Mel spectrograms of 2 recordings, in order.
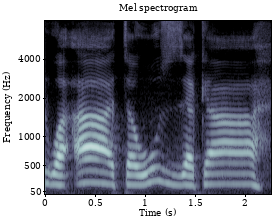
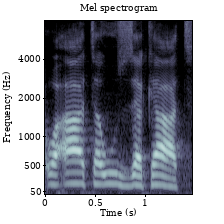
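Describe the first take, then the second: First: The last word ends with an h sound. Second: The last word ends with a t sound. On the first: The speaker calls it right. "تبدل إلى هاء، فنقول وآتوا الزكاة" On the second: The speaker calls it wrong. "ما نقراها وآتوا الزكاة بلفظ حرف التاء"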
